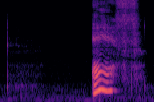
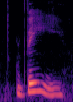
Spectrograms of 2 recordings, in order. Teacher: our lips tickle a wee bit and the vibration is in our voice box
